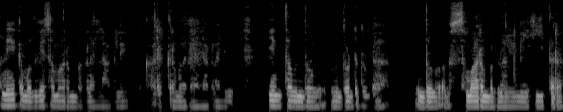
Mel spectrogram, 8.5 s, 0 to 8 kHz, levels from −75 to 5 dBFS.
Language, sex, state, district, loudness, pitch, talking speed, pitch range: Kannada, male, Karnataka, Bijapur, -33 LUFS, 100 Hz, 85 wpm, 100-105 Hz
